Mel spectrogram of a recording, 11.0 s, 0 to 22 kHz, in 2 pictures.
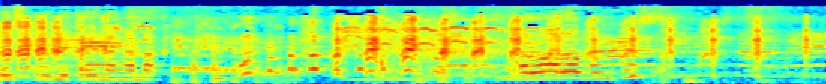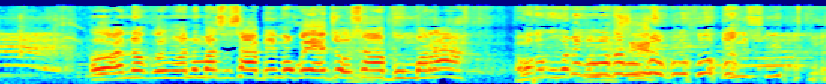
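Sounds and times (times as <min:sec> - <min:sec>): people laughing: 0:00.0 - 0:06.0, 0:09.4 - 0:11.0.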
